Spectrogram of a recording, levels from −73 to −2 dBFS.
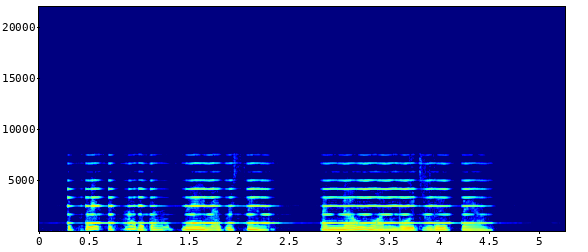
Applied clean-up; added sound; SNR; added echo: neural mask model RNNoise.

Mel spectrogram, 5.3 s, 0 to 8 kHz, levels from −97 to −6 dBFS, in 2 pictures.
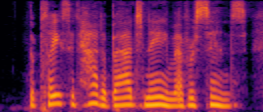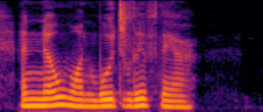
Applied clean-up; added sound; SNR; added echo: none; none; none; none.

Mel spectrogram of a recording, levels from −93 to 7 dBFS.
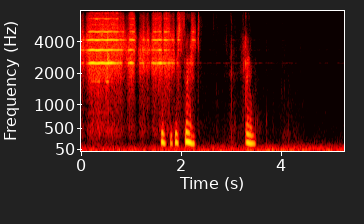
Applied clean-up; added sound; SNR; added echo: neural diffusion model UNIVERSE++.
